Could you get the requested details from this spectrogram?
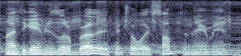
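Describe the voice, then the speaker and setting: A man's voice: medium pitch, steady tone, rapid-fire, over music, rough recording. A man giving live motorsport race commentary in an informal, conversational play-by-play style.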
